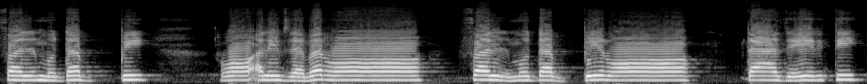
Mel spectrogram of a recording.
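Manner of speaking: slow, measured chant with long held vowels; Qur'anic spelling recitation. Shown as a demonstration. Teacher spelling verses for learners, measured chant. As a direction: intone each letter, then blend it.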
